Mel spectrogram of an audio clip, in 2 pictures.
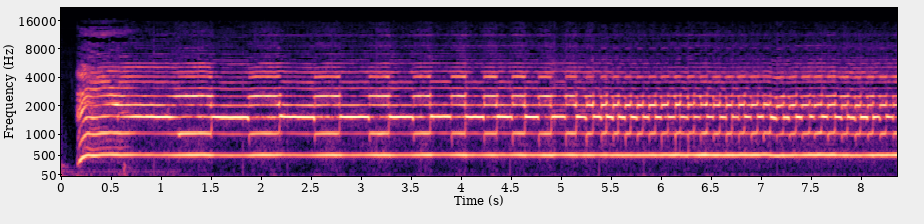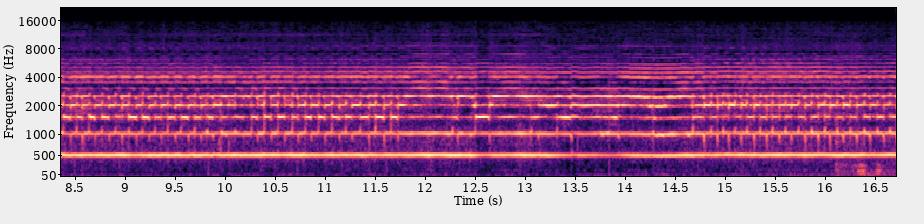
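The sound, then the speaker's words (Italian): A human voice imitates a siren in one long, unbroken, steady high tone with strong overtones, held alone for about seventeen seconds. “È pazzesco. Cioè, una sirena, sembra una follia, sì, ma no, stiamo studiando veramente la voce”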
